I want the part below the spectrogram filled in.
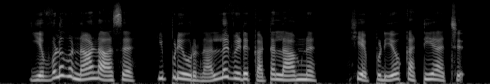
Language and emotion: Tamil, happy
